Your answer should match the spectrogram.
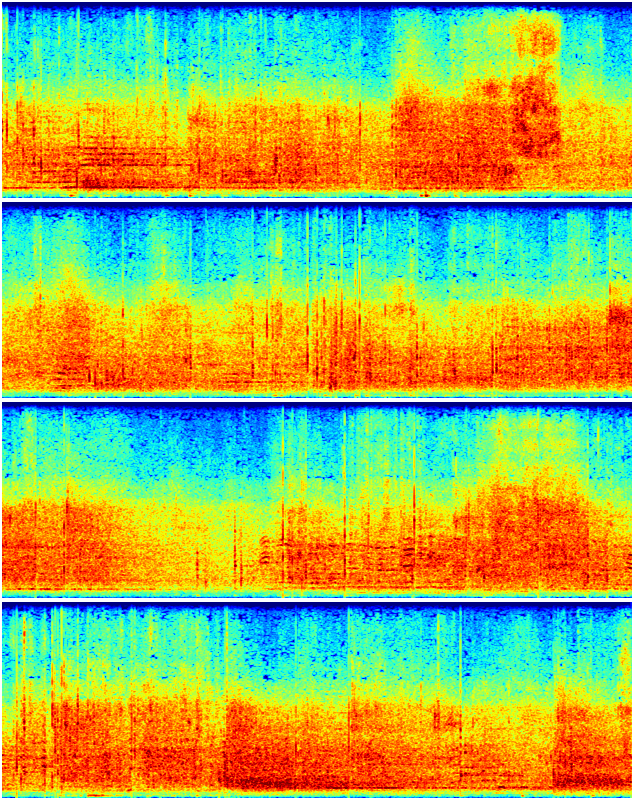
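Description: Ice skates scraping and carving on rink ice, a steady hiss that swells and eases over several seconds at a time, with a few faint knocks from sticks and pucks.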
